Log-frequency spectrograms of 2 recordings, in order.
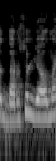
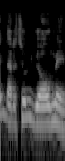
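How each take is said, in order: First: दरसुल यौमा with the wrong -a ending, marked as the error. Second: दरसुल यौमे with a clear -e ending on यौमे; correct ending. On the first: Teacher correcting homework, names the wrong ending. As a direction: give दरसुल यौमा as the form not to use. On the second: Teacher correcting homework, gives the right ending. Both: Shown as a demonstration. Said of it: "दरसुल यौमा नहीं कहेंगे".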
